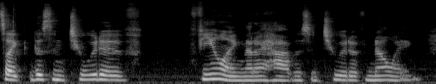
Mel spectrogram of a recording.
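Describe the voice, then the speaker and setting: A woman speaks in a fairly high, somewhat breathy voice with monotone, flat intonation. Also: very clean recording, silent background. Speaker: spiritual vlogger and singer. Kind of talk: reflective solo vlog monologue. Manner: hesitant, many filler ums.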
